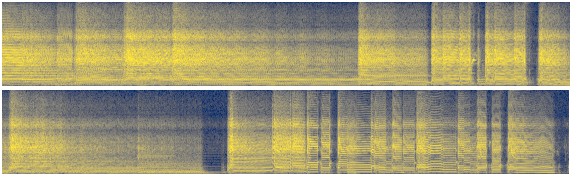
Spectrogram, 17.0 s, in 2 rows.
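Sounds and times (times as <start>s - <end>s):
electric guitar with bridge pickup: 0.0s - 17.0s.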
